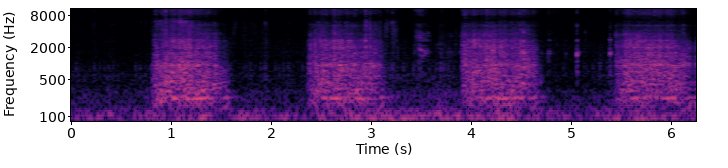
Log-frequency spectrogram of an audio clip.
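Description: Skoda Fabia's rear-window washer pump whirring in four short bursts of about a second each as it squirts fluid backwards. The car's engine and road noise run low underneath.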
